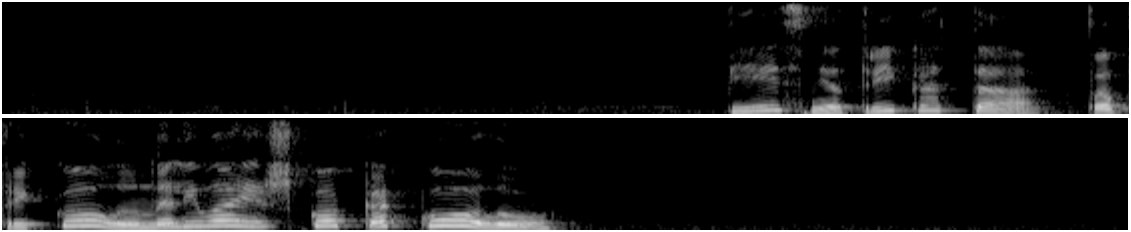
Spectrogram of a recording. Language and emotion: Russian, positive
